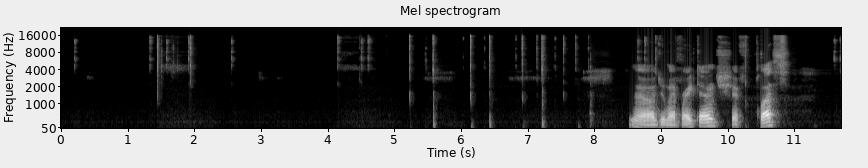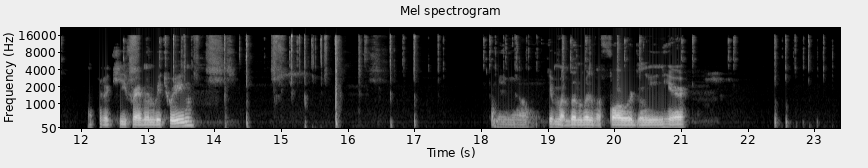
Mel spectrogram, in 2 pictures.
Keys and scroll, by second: 1.5 space, 5.3-7.8 typing, 10.3 shift+=, 13.5-17.0 typing, 18.2 b, 19.3 space, 20.1 space, 22.4 b.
